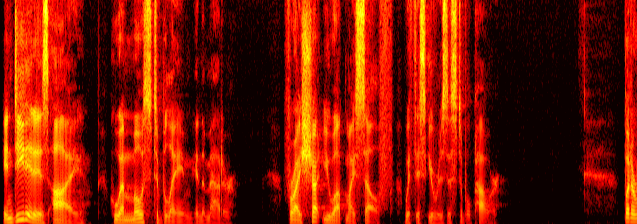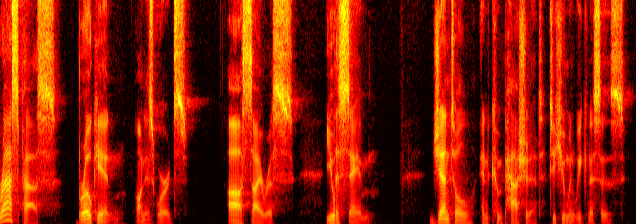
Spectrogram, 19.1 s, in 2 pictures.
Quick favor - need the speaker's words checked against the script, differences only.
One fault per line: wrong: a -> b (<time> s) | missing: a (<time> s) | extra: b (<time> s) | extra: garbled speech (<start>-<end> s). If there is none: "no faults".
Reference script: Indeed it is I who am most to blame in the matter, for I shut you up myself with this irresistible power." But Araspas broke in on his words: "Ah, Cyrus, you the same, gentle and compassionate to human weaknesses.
no faults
